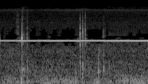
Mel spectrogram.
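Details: Sony Walkman WM-EX102 (titled EX610) after belt replacement, speed being adjusted: a steady 3 kHz test tone holds its pitch with little waver. Within ±15 Hz is considered good enough, so tape speed is stable.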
